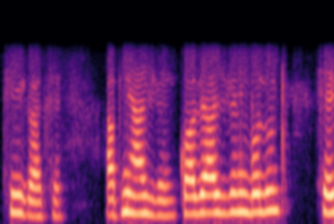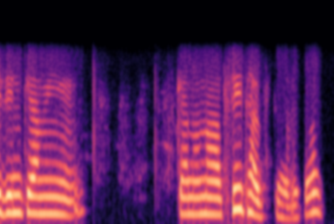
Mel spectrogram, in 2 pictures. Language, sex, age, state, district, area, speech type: Bengali, female, 18-30, West Bengal, Dakshin Dinajpur, urban, conversation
